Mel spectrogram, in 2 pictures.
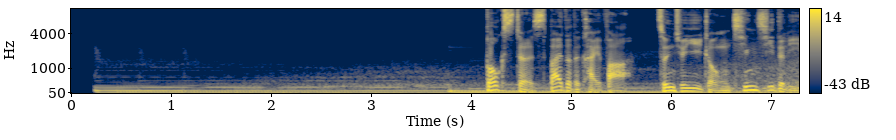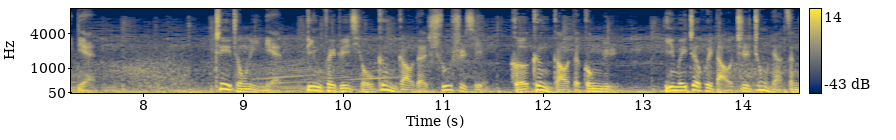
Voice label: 男 广告, 国语男声配音 温情人物专题; Boxster Spyder

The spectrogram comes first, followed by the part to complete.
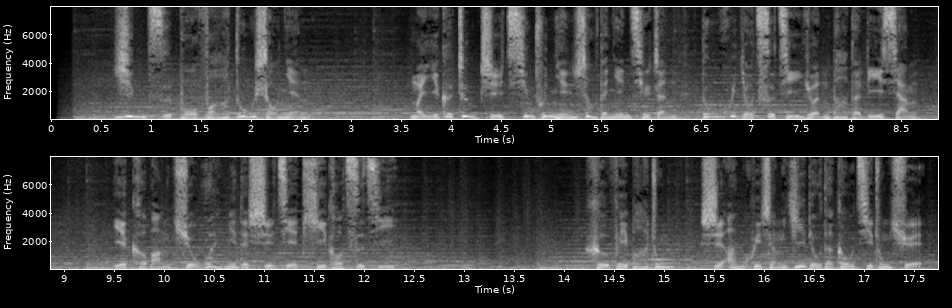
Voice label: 男4, 国语男声配音, 男04大气专题; 合肥八中

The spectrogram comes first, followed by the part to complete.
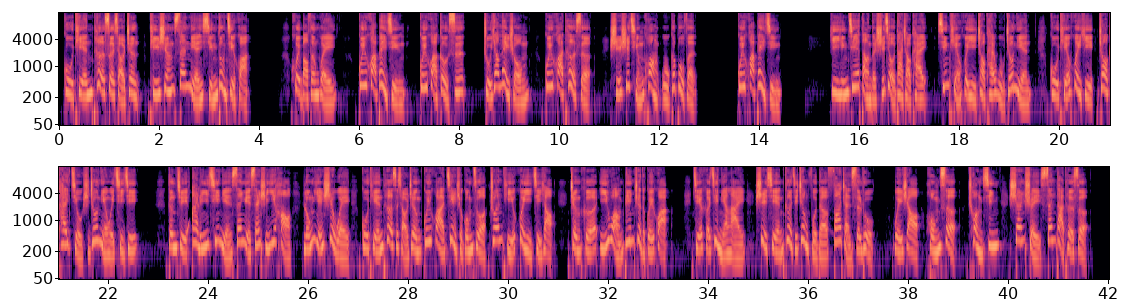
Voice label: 女 汇报 特色小镇; 古田特色小镇

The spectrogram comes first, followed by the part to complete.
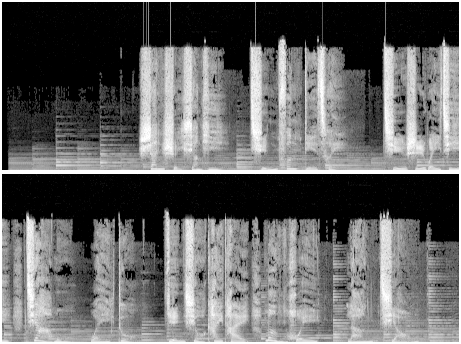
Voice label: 女4号 大气韵味, 国语女声配音; 中国廊桥; 优雅配音

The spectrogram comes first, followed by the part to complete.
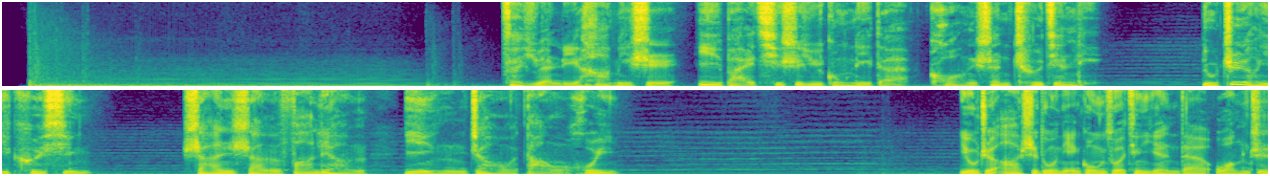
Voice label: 男 专题 人物 纪录 一名党员

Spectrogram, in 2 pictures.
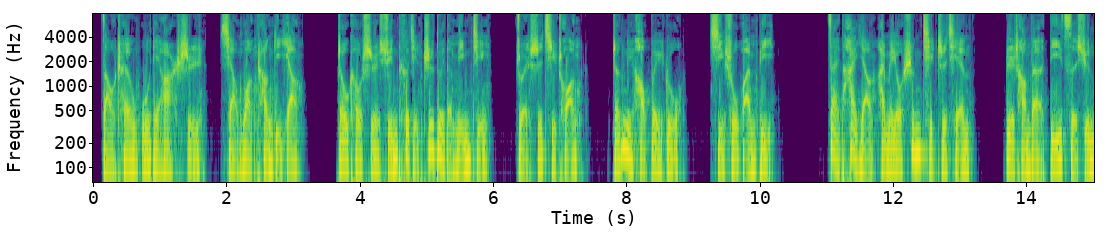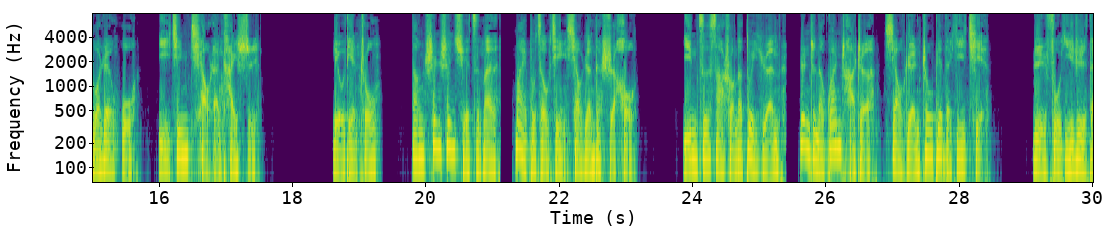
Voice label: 男 警队 特警队的一天

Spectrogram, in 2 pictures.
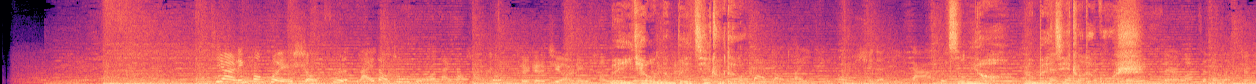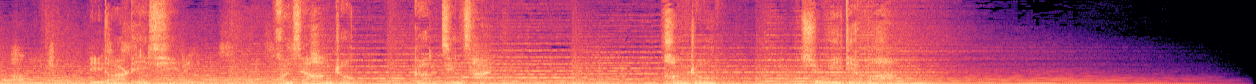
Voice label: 电台频宣, 大气神秘; 杭州918

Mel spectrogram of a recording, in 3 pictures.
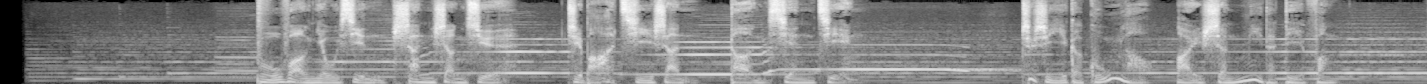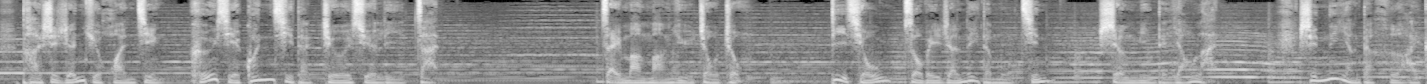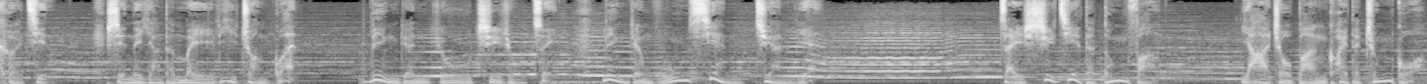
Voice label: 男 专题 纪录片风格 磁性优雅; 国语男声配音; 祈连山脉

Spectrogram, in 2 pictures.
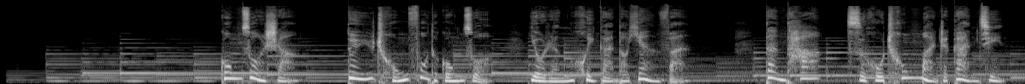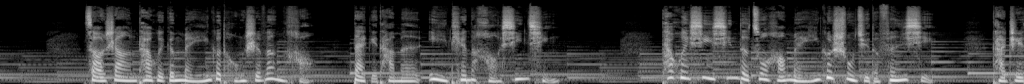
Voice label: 旁白 人物

